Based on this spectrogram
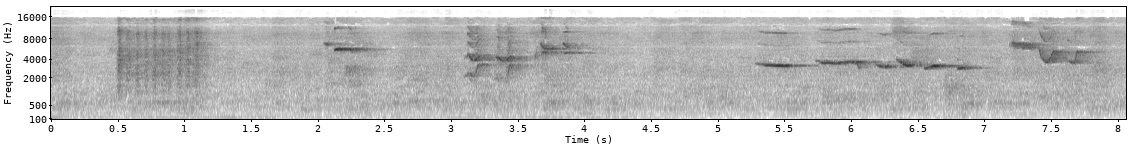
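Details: Hill blue flycatcher song for luring birds: high twittering notes, then a series of clear, slightly falling whistles toward the end, with a few clicks earlier on.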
